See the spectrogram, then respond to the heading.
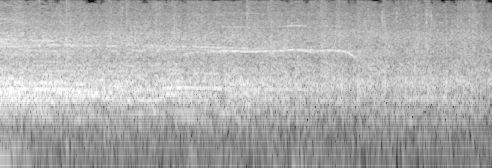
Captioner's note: applause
